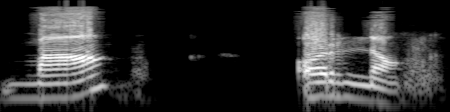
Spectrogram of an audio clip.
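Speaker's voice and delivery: मा and न said apart, as two separate syllables; syllables spelled out. Shown as a demonstration. Teacher splitting मान into syllables for the class. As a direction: split the word into मा and न. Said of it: "इसके अंदर हमारे दो अक्षर हैं".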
